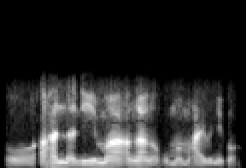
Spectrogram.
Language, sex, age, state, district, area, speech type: Manipuri, male, 30-45, Manipur, Kangpokpi, urban, conversation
